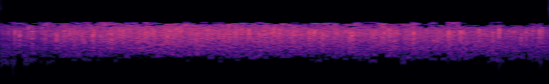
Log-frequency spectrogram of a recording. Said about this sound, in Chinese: 好，我们掌声欢迎他。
